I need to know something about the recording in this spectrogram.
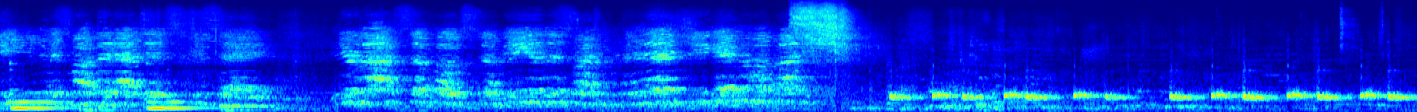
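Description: A choir of second-grade children singing a song. About eight seconds in there is a brief loud hiss, and after it the song moves to short notes repeated on about one pitch, roughly two a second.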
